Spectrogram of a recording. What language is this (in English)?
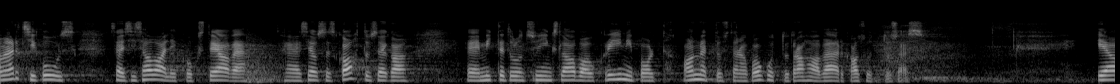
Estonian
